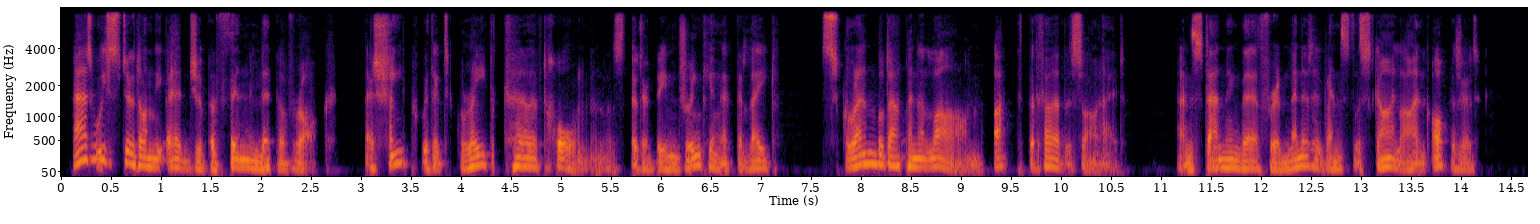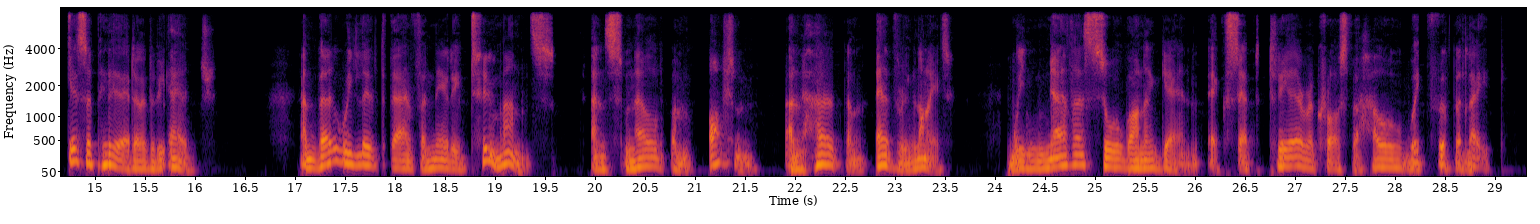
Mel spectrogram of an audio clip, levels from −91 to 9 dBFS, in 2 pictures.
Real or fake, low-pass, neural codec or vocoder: fake; 7.2 kHz; codec, 24 kHz, 1.5 kbps, HILCodec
